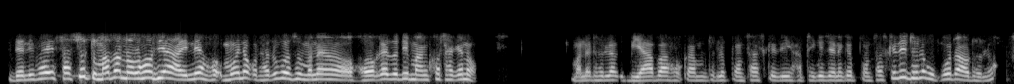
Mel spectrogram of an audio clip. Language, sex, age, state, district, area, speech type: Assamese, male, 18-30, Assam, Sivasagar, rural, conversation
